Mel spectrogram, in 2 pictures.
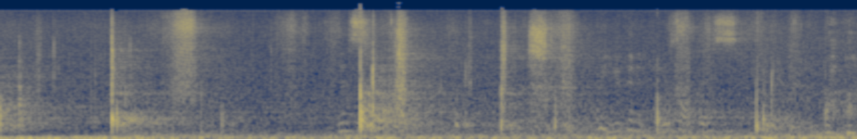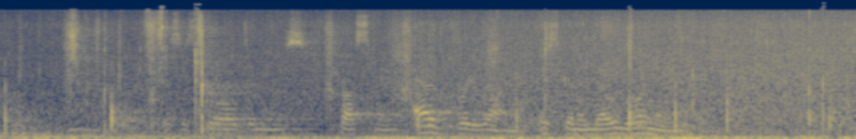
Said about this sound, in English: Follow the sound of the falls. This is it, this way.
